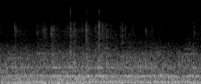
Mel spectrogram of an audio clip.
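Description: Domestic high-flyer pigeons cooing, a steady low cooing over a constant low rumble.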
